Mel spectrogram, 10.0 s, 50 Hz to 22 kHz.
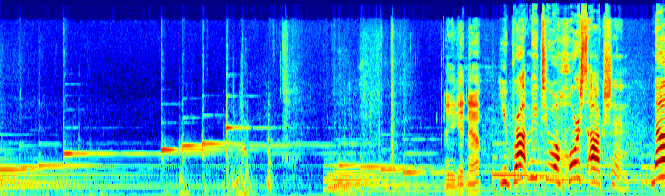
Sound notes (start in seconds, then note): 0.8 serene music continues; 3.3 door creaking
